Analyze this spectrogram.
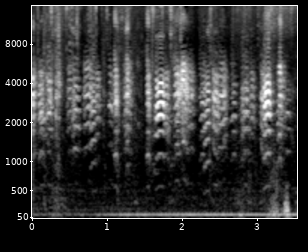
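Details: Caged zebra finches or Bengalese finches at bath time. Rapid, steady nasal trumpet-like notes follow one another closely, mixed with wet fluttering and a low droning hum.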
